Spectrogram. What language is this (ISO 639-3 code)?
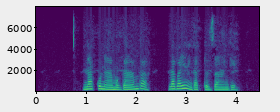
lug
